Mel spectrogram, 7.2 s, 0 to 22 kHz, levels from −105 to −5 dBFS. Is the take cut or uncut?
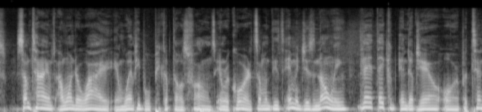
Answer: cut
